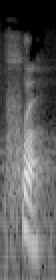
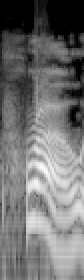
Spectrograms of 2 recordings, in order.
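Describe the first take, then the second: First: The vowel is a short 'uh' sound. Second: The vowel is not a short 'uh' sound. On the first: The speaker calls it right. "it's pro, uh, uh" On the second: The speaker calls it wrong. "not pro"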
